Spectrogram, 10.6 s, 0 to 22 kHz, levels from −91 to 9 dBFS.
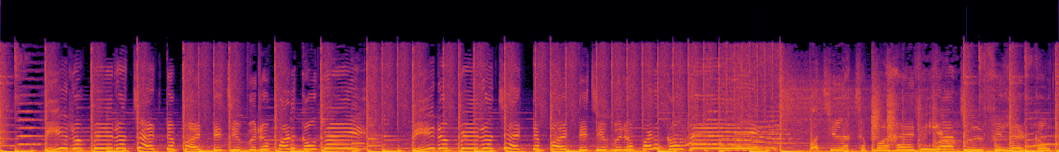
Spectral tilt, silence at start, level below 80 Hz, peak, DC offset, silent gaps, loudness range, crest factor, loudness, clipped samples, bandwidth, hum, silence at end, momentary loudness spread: -5.5 dB/octave; 0 s; -20 dBFS; 0 dBFS; under 0.1%; none; 0 LU; 10 dB; -11 LUFS; under 0.1%; 16.5 kHz; none; 0 s; 3 LU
